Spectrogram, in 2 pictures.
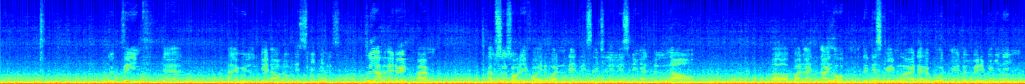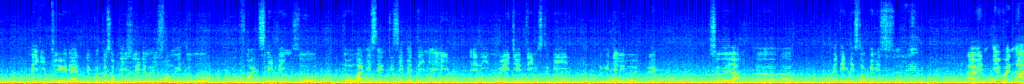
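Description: Steady low drone of a car's engine and road noise heard inside the cabin while cruising at constant speed, with a man's voice talking on and off over it.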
